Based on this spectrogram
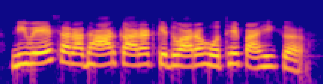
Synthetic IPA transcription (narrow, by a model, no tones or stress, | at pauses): nɪʋeːsɐɾɐd̪ʱaːɾkaːɾəʈked̪ʋaːɾaɦoːt̪ʰepaːɦika̰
